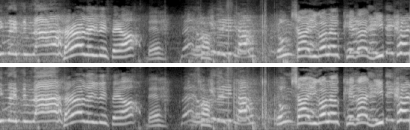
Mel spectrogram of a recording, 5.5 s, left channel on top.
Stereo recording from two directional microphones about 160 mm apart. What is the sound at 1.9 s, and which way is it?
Speech, 5° right (ahead or behind).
